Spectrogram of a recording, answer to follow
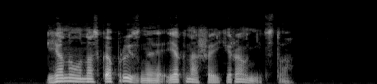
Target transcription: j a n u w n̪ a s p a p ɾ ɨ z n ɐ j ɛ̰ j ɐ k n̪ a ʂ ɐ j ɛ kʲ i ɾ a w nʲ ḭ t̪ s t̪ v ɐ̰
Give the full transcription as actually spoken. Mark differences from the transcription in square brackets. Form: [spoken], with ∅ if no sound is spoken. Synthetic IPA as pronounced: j a n [ɔ] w n̪ a s [k] a p ɾ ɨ z n ɐ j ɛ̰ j ɐ k n̪ a ʂ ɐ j ɛ kʲ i ɾ a w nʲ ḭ t̪ s t̪ v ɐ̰

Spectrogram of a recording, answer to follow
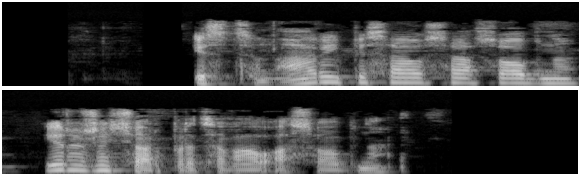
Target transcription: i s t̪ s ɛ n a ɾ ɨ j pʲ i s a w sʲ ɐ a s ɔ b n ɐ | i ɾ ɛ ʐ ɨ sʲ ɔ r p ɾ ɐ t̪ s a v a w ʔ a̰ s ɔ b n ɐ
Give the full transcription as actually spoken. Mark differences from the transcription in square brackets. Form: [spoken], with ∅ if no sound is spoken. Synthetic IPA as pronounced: i s t̪ s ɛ n a ɾ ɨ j pʲ i s a w sʲ ɐ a s ɔ b n ɐ | i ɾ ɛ ʐ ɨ sʲ ɔ r p ɾ ɐ t̪ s a v a w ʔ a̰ s ɔ b n ɐ

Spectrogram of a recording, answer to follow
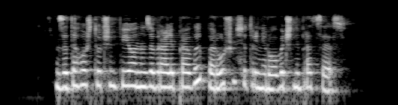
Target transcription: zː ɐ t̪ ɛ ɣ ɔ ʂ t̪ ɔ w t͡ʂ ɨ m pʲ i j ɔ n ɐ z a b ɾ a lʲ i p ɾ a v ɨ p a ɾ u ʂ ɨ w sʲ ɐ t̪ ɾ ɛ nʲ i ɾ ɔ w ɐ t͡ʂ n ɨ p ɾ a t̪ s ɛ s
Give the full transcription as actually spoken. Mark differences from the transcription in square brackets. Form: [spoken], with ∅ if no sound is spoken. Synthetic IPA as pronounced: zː ɐ t̪ [a] ɣ ɔ ʂ t̪ ɔ w t͡ʂ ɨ m pʲ i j ɔ n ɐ z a b ɾ a lʲ i p ɾ a v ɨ p a ɾ u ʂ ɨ w sʲ ɐ t̪ ɾ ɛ nʲ i ɾ ɔ [v] ɐ t͡ʂ n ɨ p ɾ a t̪ s ɛ s

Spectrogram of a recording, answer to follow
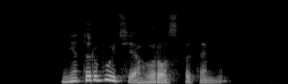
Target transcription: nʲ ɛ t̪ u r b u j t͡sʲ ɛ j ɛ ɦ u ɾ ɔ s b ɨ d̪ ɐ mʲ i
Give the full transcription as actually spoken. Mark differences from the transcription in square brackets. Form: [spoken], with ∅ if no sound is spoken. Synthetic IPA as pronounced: nʲ ɛ t̪ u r b u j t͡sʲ ɛ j [a] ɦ [ɔ] ɾ ɔ s [p] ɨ [t̪] ɐ mʲ i

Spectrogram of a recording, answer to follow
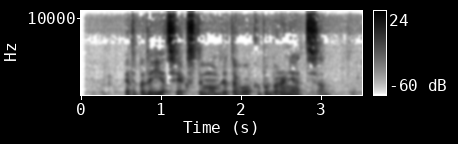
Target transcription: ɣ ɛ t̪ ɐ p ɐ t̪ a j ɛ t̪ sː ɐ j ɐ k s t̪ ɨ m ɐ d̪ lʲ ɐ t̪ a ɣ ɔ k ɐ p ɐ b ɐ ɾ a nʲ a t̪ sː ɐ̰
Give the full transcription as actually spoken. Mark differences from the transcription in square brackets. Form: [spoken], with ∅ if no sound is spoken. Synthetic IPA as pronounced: ɣ ɛ t̪ ɐ p ɐ [d̪] a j ɛ t̪ sː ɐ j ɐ k s t̪ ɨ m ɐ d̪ lʲ ɐ t̪ a ɣ ɔ k ɐ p ɐ b ɐ ɾ a nʲ a t̪ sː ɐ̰

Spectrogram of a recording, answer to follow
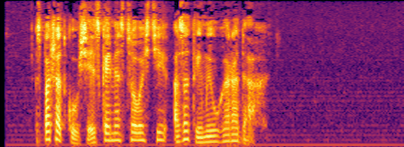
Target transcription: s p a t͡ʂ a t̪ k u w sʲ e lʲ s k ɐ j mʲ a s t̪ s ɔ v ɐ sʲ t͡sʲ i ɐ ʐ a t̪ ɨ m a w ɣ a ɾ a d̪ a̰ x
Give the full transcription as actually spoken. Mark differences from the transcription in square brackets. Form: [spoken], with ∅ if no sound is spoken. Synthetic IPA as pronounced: s p a t͡ʂ a t̪ k u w sʲ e lʲ s k ɐ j mʲ a s t̪ s ɔ v ɐ sʲ t͡sʲ i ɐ [z] a t̪ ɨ m [i] w ɣ [ɐ] ɾ a d̪ a̰ x

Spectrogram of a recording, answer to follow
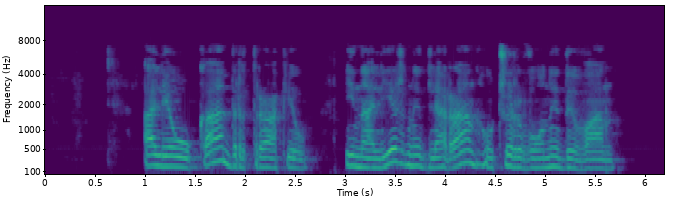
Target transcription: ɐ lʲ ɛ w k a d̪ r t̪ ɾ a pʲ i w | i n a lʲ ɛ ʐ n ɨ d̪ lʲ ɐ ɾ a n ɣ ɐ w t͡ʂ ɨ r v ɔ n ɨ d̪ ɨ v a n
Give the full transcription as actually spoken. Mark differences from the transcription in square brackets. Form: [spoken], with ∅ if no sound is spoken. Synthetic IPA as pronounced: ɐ lʲ ɛ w k a d̪ r t̪ ɾ a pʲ i w | i n a lʲ ɛ ʐ n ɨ d̪ lʲ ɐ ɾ a n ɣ ɐ w t͡ʂ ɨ r v ɔ n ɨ d̪ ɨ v a n

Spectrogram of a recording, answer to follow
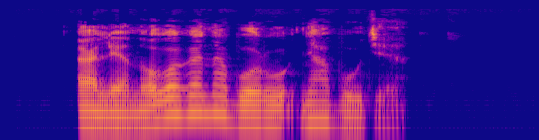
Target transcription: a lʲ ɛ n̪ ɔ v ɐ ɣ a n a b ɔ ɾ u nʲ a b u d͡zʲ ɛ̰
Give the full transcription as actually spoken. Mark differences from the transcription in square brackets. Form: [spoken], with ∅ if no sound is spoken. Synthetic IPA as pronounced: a lʲ ɛ n̪ ɔ v ɐ ɣ [ɐ] n a b ɔ ɾ u nʲ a b u d͡zʲ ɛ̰

